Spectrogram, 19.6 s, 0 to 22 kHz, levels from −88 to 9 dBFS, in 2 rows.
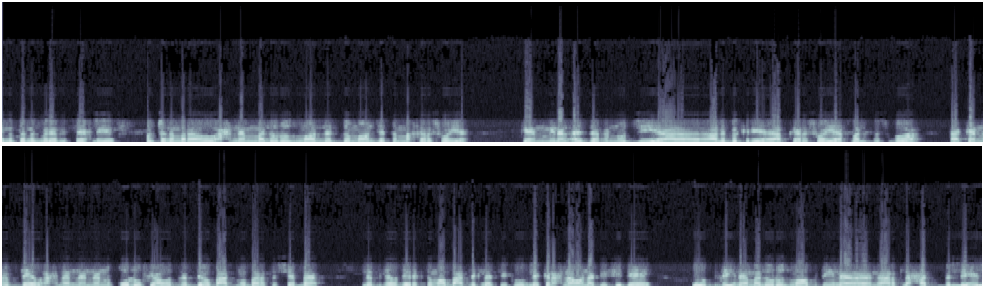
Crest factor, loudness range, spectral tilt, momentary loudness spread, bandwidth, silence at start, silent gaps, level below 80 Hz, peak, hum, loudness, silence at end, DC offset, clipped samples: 12 dB; 2 LU; -5.5 dB/octave; 5 LU; 11 kHz; 0 s; none; -56 dBFS; 0 dBFS; none; -12 LUFS; 0 s; under 0.1%; under 0.1%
